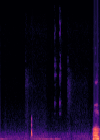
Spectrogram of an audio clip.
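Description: A few faint computer mouse clicks about half a second to a second in, with low background hum, followed by a woman starting to speak at the very end.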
